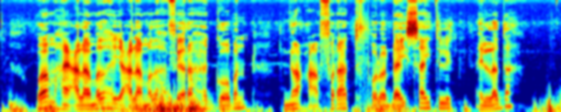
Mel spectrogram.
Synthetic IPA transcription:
wɑːmɑħɑjʕɑlaːmɐðɐɦɐijʕɑlaːmɐðɐɦɐfɛːɾʔɐɦɐɡɔːβɐnnɔːʕɑ̰ːfʊɾʔaːd̪pʰɔlɔɖɛjsajt̪ʰlɪʕɪlɐd̪ɐ

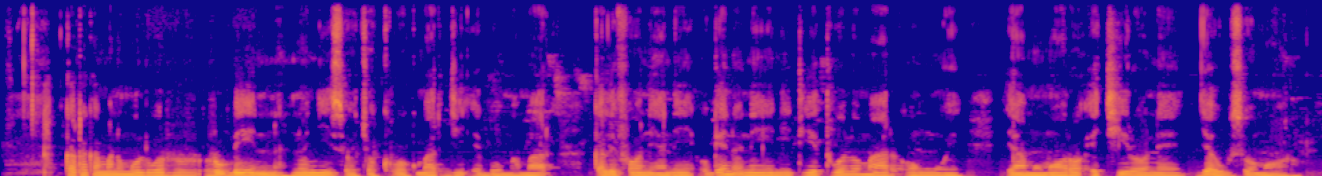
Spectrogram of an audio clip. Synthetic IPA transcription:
katakamanomolwoɾːubɪnːoɲisɔt͡ʃɔkɾwɔ̰kmard͡ʒiʔebomamar | kalifonɪanɪoɡendo̰nɪnitjet̪wolomaɾoŋwe | jamɔmɔɾɔʔet͡ʃiɾonɛd͡ʒausomɔɾɔ

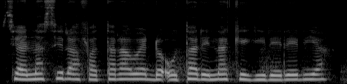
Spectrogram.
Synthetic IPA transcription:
sjanasiɾafataɾawɛdɔʔotaɾenakeɣiɾeɾeɾia

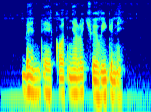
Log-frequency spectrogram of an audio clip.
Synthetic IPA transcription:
bendɛkʰɔt̪ɲalɔt͡ʃwewiɡnɪ

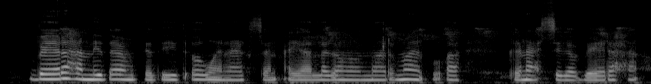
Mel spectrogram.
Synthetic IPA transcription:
bɛːɾɐɦɐnɪðaːmɡɐðɛːd̪ɔːwɑnaːɡsɐnɐ̰jaːlɐɣɐmɐmaːrmaːnʊ̰ʔɐhɡ̥ɐnɑʕsɪɣɐbɛːɾɐhɐ

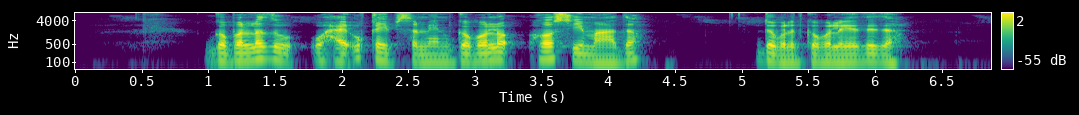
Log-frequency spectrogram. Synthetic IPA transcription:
ɡɔβɔlɐðʊwɑħɑjʔʊqejbsɐmɛːnɡɔβɔlɔhɔːsjɪmaːðɔ | d̪ɔβlɐd̪̚ɡɔβɔlɛːðɐðɐ

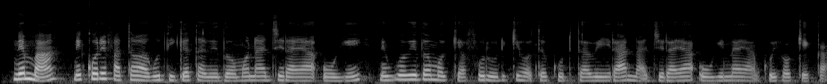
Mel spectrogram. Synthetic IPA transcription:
nemanekoɾefatawaɣoðiɡataɣeðɔmɔnad͡ʒeɾajaʔoɣeneɣwɔɣeðɔmɔkeafoɾoɾikehɔtɛkoɾutaweɾana̰d͡ʒeɾajaʔoɣenajakoiɦɔkɛka

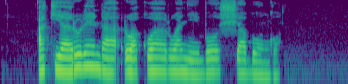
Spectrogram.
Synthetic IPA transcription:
akʰiaɾuɾɛndaɾwakwaɾwaɲibɔʃabɔŋɡɔ

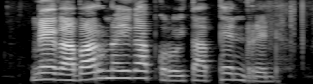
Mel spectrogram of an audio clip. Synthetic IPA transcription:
meɡabaɾunaiɡap̚koɾoitapːendred

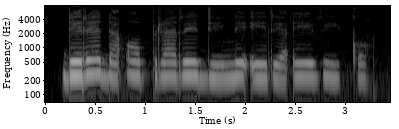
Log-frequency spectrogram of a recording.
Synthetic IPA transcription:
deɾɛdaʔɔbraredinɛʔeɾiaʔeriːkɔ

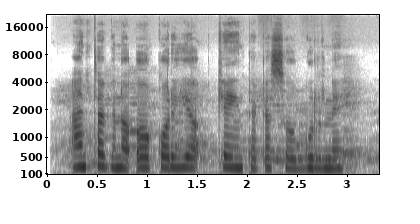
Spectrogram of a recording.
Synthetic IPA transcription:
ʔaːnt̪ʰɐɡnɔʔɔːqɔɾjɔkʰɛjnt̪ʰɐkʰɐsɔːɡʊrnɛ

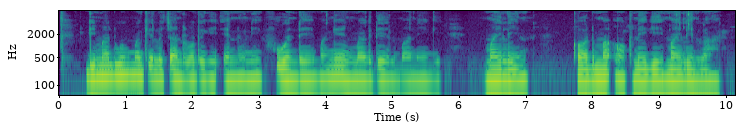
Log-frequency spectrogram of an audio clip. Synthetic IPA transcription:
ɡɪmadwoŋmakelot͡ʃandɾɔkeɡɪʔeno̰nɪfwondemaŋɛɲmaɡdelmaneɡɪ | maɪlɪn | kɔdmaʔɔkneɡɪmaɪlɪnlal

